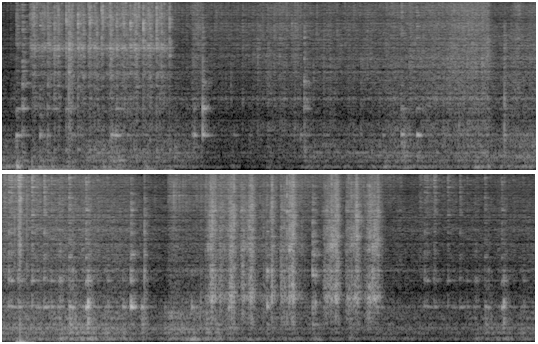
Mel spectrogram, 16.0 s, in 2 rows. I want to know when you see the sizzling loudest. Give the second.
9 s.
